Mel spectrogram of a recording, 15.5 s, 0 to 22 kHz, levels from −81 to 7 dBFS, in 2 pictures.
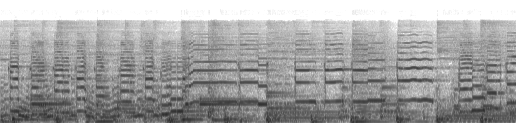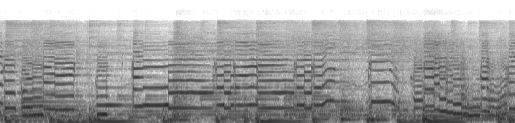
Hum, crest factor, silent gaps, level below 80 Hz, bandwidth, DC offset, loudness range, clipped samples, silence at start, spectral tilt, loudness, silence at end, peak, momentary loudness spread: none; 12 dB; none; -22 dBFS; 11.5 kHz; under 0.1%; 1 LU; under 0.1%; 0 s; -5.5 dB/octave; -13 LUFS; 0 s; 0 dBFS; 4 LU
